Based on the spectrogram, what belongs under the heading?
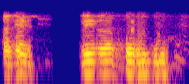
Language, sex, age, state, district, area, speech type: Assamese, male, 60+, Assam, Golaghat, rural, conversation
